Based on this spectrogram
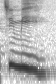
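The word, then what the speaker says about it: τιμή: que é honra no original é a palavra time não sei pronunciar direito é tm é metais me nem a time no original se pronuncia time e significa valorização desvalorização de apreciação e estima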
